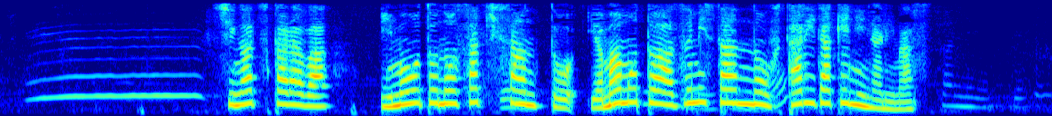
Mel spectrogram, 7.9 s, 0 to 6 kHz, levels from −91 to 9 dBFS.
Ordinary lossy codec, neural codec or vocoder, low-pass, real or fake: MP3, 32 kbps; none; 5.4 kHz; real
